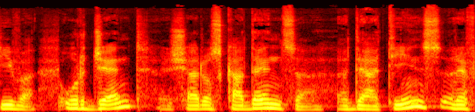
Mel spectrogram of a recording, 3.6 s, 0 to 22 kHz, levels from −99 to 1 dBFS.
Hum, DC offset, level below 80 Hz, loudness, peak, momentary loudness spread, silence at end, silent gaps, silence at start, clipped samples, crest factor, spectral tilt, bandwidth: none; under 0.1%; -62 dBFS; -23 LUFS; -8 dBFS; 10 LU; 0 s; none; 0 s; under 0.1%; 14 dB; -5.5 dB/octave; 18 kHz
